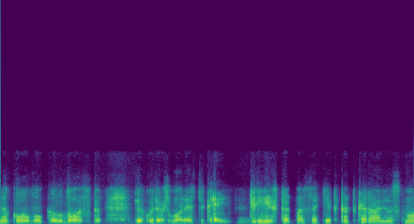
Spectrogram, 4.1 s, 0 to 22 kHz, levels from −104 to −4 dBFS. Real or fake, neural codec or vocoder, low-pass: fake; codec, 32 kHz, 1.9 kbps, SNAC; 7.2 kHz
